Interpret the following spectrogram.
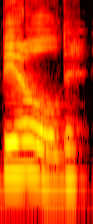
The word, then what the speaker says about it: build: of a difficult word because of the different silent letters and the way the vowels are not in the order were used to it's the word build bu IL d build I like to build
